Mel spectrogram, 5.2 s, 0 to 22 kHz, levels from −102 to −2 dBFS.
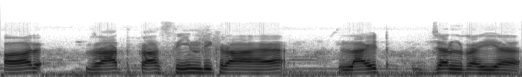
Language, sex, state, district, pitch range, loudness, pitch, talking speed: Hindi, male, Madhya Pradesh, Katni, 145-165 Hz, -14 LUFS, 155 Hz, 125 wpm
